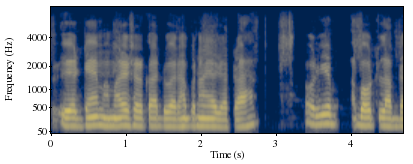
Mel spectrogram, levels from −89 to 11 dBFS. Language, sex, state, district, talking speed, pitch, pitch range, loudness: Hindi, male, Bihar, Araria, 165 wpm, 140 Hz, 135-150 Hz, -18 LUFS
